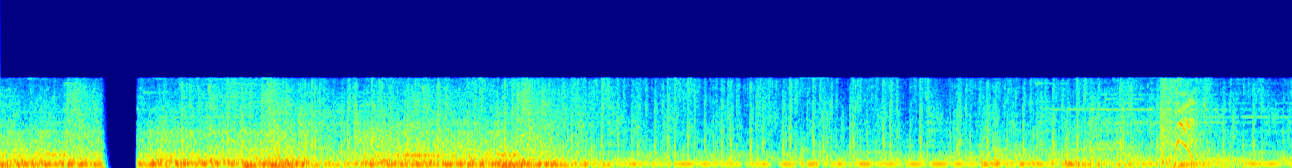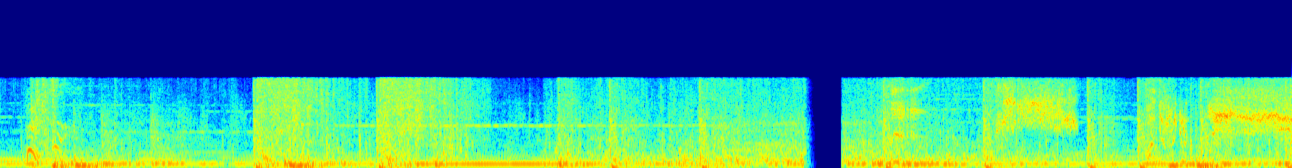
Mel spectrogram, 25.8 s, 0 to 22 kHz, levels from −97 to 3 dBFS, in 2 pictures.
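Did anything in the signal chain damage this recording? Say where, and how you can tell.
Yes. In the network and jitter-buffer stage, the call audio freezes at 1.02–1.38 s and 20.97–21.36 s. Each lasts about a third of a second, and a decaying fill gives way to roughly a quarter-second of silence before the sound resumes where it stopped. This is likely packets held up in transit that left the buffer empty.

The jitter buffer speed-up appears as four runs of time compression: 7.09–8.08 s at 114% speed, 13.41–14.85 s at 112%, 23.53–24.01 s at 110%, and 25.03–25.22 s at 123%. The receiver trimmed pitch-period slices, totalling about 150 ms, 200 ms, and 50 ms twice. The sound hurries without any pitch shift.

There is a skip ahead at 21.58–21.61 s, just after the second freeze. About 150 ms of audio is dropped and the two sides are butted together with only a 13 ms bridge. The audio was lost in transit or discarded by the buffer when it overflowed, while later audio was already waiting.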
